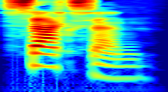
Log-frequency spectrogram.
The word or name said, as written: saxon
